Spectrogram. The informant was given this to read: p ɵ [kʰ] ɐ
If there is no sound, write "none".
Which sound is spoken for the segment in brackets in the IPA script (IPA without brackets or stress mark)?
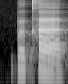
kʰ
